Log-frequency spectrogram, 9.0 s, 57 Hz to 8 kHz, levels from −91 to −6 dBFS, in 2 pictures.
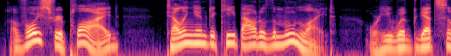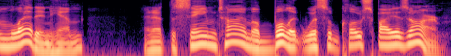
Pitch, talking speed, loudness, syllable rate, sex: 135 Hz, 205 wpm, -18 LUFS, 5.1 syllables/s, male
